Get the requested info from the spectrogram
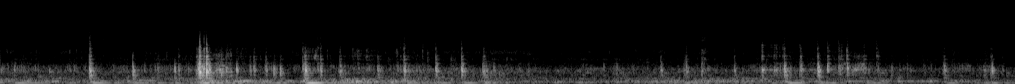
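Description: Underwater sound heard through a speargun-mounted camera's housing: a steady low water rush with irregular sharp clicks and knocks, the loudest about two seconds in.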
